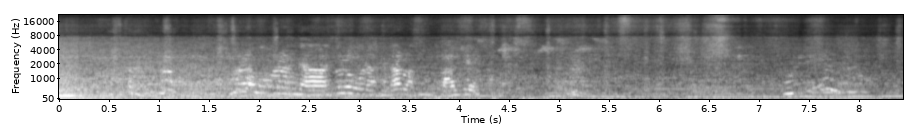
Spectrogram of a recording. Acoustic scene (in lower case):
residential area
